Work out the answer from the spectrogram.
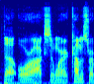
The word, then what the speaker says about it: Aurochs: I believe it is pronounced Auroch. Yes, I recant that. It is Aurochs. Good on you. And here's why it is Aurochs. It comes from the Greek. It comes from Greek and German.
